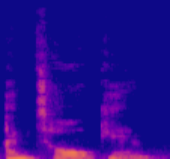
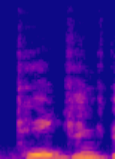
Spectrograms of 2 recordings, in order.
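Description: First: "talking" as "taw-kin", no l or g; correct talking. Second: "Talking" as a loud "tol-kink"; wrong talking, as spelled. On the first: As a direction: say "talking" evenly, l silent, g dropped. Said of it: "Sondaki G de yok". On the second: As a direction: sound the l and a final k in "Talking". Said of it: "Talking değil". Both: Shown as a demonstration.

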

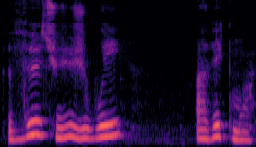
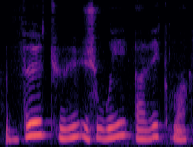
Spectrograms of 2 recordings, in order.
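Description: First: Slow, drawn-out reading aloud. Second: Slow, even repeat of the question. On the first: Teacher reading slowly to the class. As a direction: read it slowly for the pupils. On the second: Teacher repeating the sentence slowly for pupils. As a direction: read it again slowly. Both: Shown as a demonstration. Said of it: "Je répète".

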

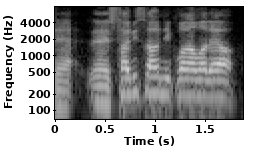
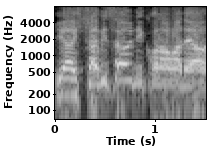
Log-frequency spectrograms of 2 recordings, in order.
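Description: First: Said in the usual way. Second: "久々" called out high and loud; excited shout. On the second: Real, not acted. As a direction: shout the greeting to the whole stream. Greets viewers on his stream. (高い声で叫ぶように「久々のニコ生だよ」)

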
